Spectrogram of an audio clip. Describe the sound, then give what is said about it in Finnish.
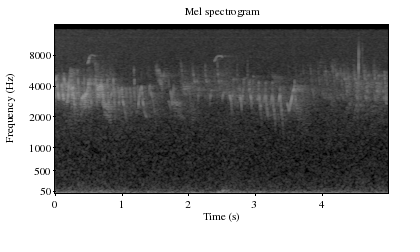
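Common chaffinches singing in an old spruce forest beside a goshawk nest. Faint, high, repeated trilling song phrases of quick chirps run over a steady low background hiss. “Nyt täällä vanhassa kuusimetsässä, kanahaukan pesän vieressä, ei ole oikeastaan mitään muita lintuja kuin peippoja äänessä.”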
